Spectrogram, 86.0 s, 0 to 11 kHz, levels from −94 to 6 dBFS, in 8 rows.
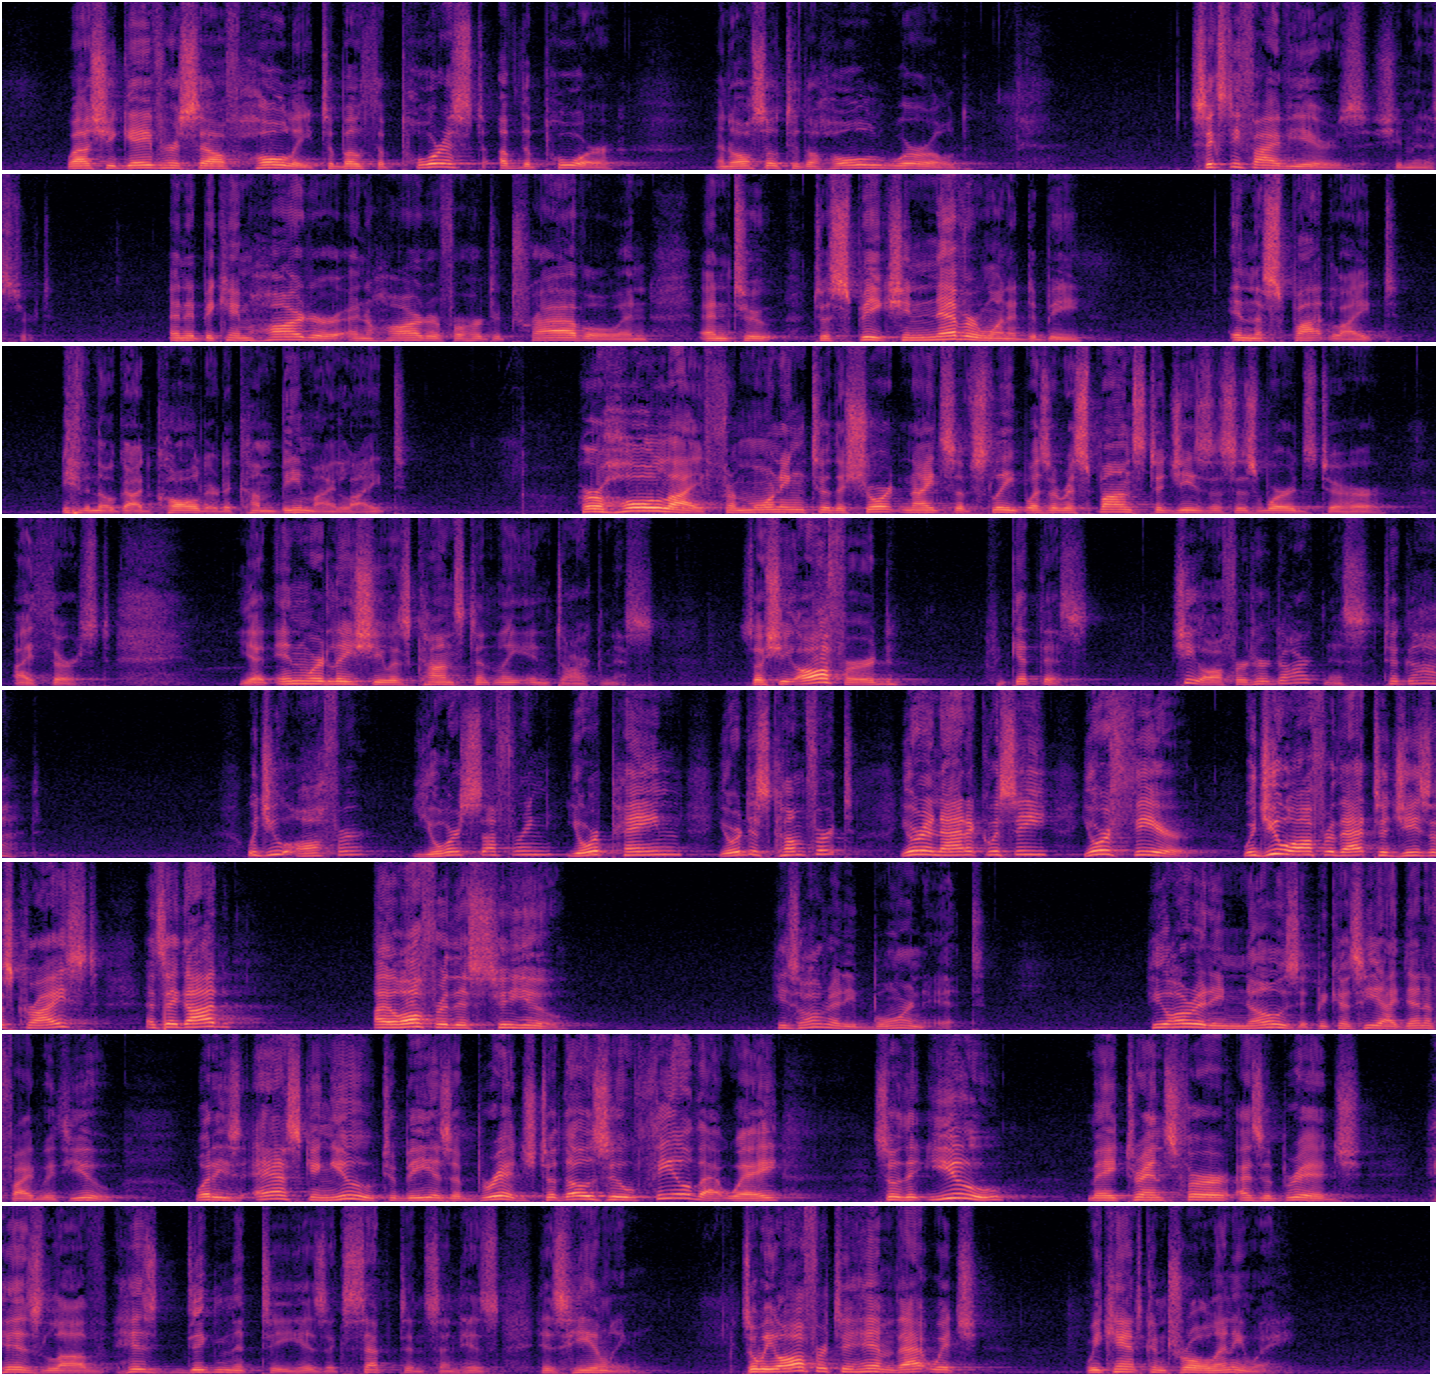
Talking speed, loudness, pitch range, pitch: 125 wpm, -25 LUFS, 130-185 Hz, 150 Hz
